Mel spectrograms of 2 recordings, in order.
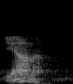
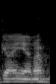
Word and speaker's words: Guyana: So, historical day, not only face-to-face, but you're our first guest on the podcast born in Guyana. – I was born in it's actually pronounced Guyana, in South America.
